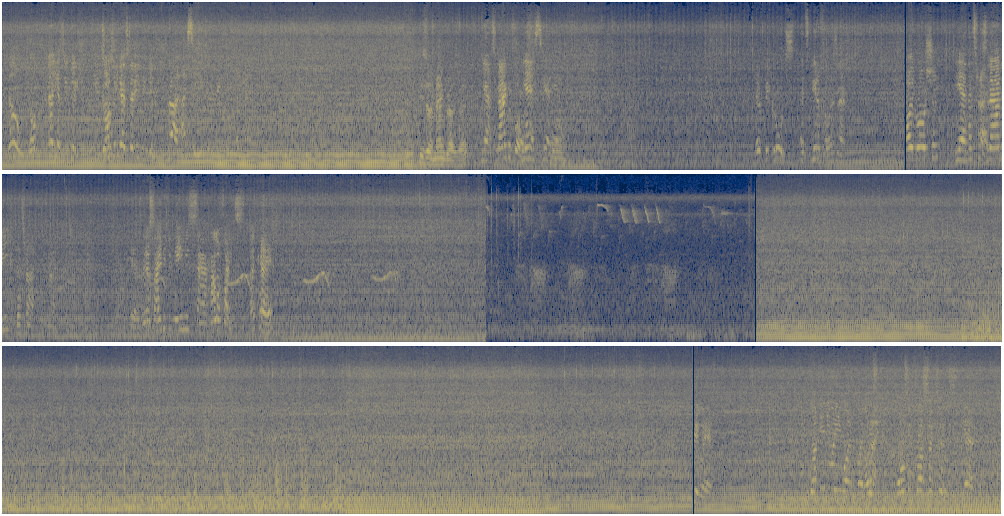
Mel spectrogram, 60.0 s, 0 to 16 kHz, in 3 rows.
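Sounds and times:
outboard motor running: 0:00.0 - 0:31.7, 0:35.0 - 0:59.9.

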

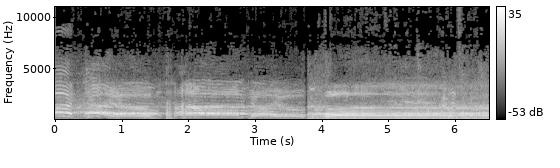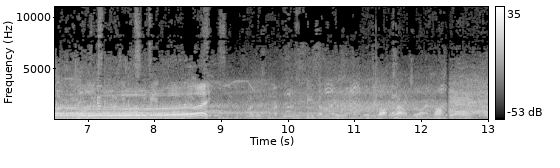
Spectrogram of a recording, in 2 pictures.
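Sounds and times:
football crowd chanting: 0:00.0 - 0:11.2.

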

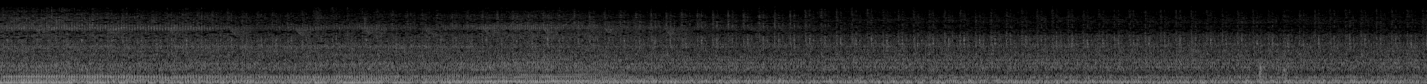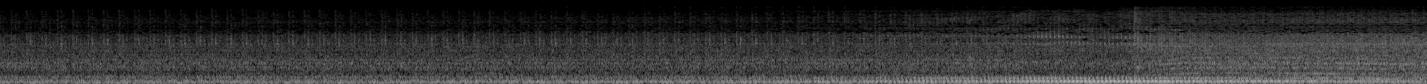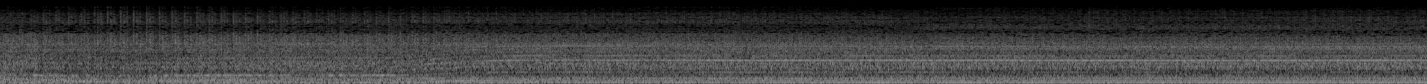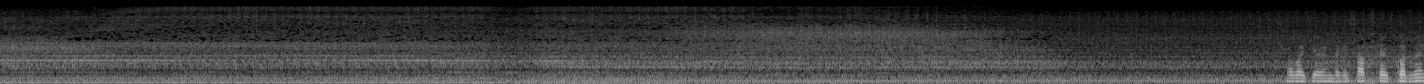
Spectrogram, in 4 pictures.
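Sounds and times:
truck engine running: 0:00.0 - 0:57.0
rising whine: 0:42.9 - 0:57.0.

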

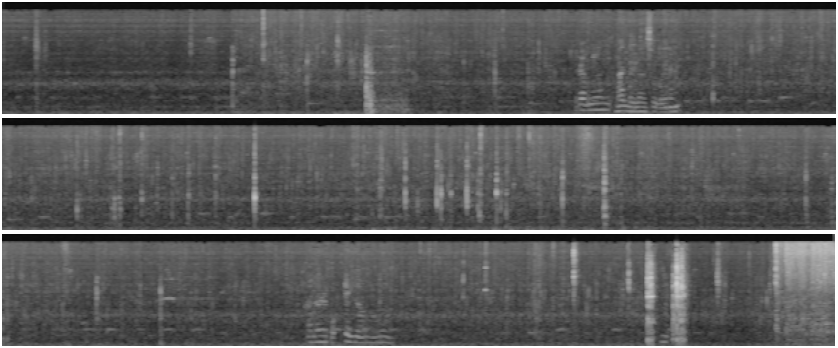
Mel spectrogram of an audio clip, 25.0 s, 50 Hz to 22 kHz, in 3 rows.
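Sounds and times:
wooden spoon stirring stew: 0:02.3 - 0:18.4.

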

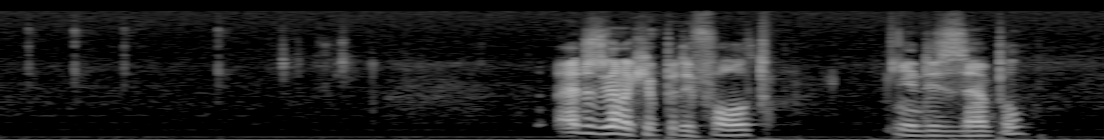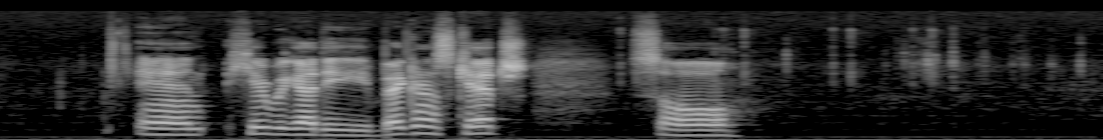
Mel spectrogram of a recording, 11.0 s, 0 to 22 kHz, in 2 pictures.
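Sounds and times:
computer keyboard clicks: 0:08.6 - 0:11.0.

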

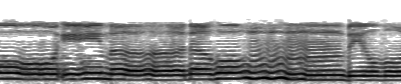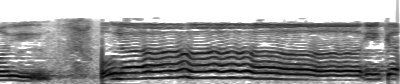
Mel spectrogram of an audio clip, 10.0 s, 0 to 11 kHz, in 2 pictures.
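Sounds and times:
man chanting melodically: 0:00.0 - 0:10.0
man drawing a breath: 0:05.8 - 0:06.3.

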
